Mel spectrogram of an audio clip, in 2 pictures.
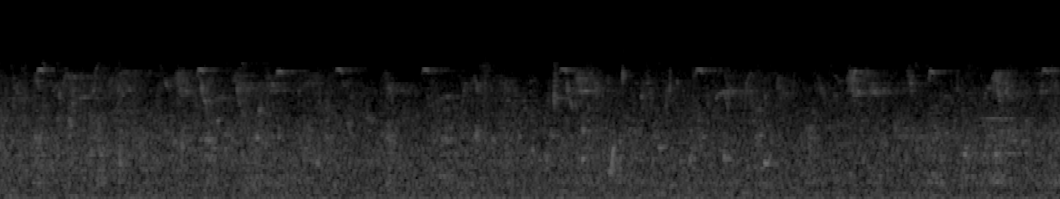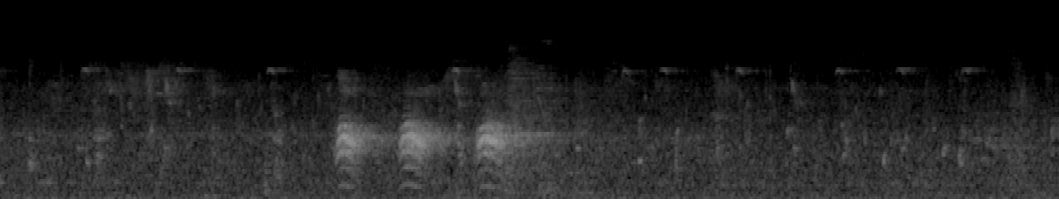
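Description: Quiet outdoor ambience with a small bird's short high chirp repeating throughout. About two-thirds of the way through, a bird caws three times, loud and about half a second apart.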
